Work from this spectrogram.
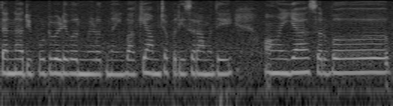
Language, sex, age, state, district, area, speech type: Marathi, female, 18-30, Maharashtra, Amravati, rural, spontaneous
